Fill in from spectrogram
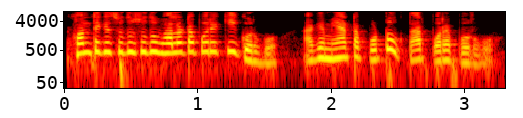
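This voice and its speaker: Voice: very high-pitched, very animated, rapid-fire, a bit bright, faint music behind, heavily acted. An actor voicing a sly, cheeky young village lad in a comedy cartoon, muttering. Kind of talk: comic cartoon dialogue in village dialect.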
